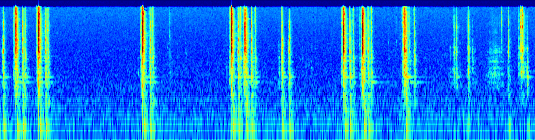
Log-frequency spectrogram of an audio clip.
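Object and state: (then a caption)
Metal manual typewriter. Fingertips tap the keys of a vintage metal manual typewriter while its carriage moves across. Sharp, bright clacks come in irregular clusters of quick strikes separated by quiet pauses. Each strike is crisp with almost no low end and dies away instantly.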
